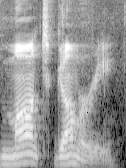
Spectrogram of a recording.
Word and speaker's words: Montgomery: am originally born and raised in it is pronounced montgomery so okay so it's you've got a show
